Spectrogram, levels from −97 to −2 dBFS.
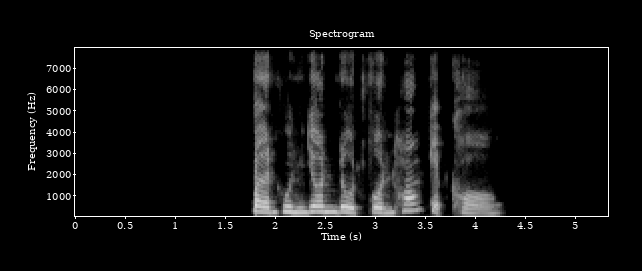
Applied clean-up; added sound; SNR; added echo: neural mask model Resemble Enhance denoiser.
